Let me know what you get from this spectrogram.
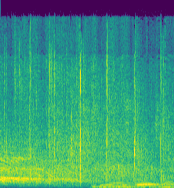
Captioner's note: cheers, applauds; applauds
